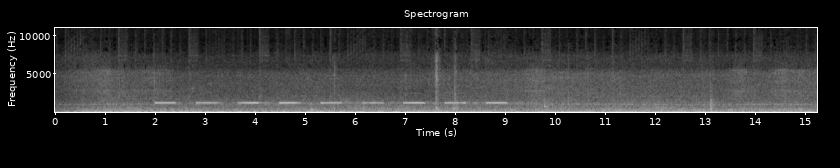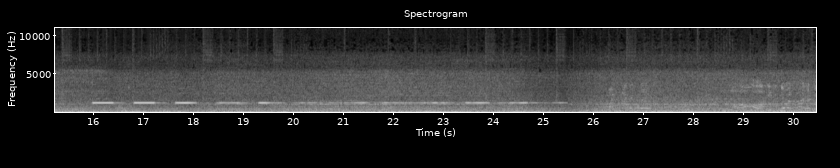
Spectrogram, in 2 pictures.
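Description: Forklift warning alarm beeping at a steady pitch in two long runs while the truck works, over a steady low rumble.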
